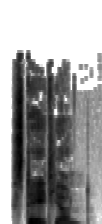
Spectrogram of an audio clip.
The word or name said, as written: stadion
